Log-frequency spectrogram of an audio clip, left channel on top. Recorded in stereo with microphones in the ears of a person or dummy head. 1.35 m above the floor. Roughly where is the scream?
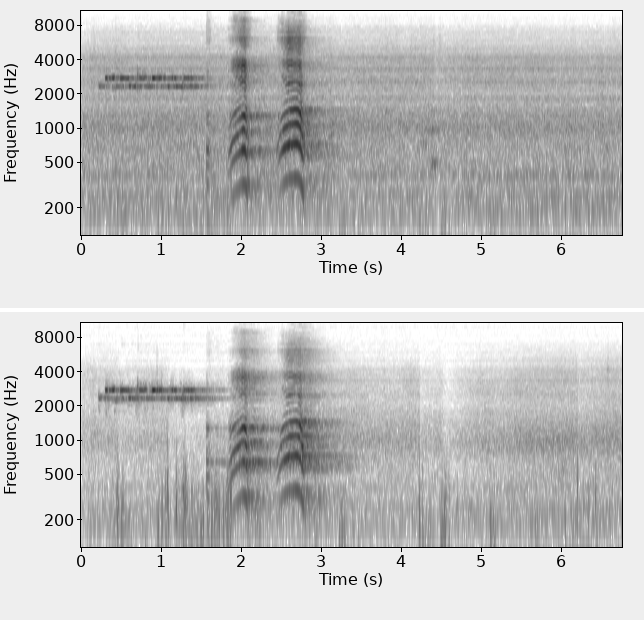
Left.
